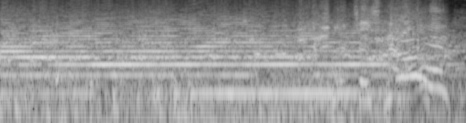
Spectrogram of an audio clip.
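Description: Diesel locomotive's air horn sounding one long chord-like blast that cuts off near the end, with a low engine rumble beneath.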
